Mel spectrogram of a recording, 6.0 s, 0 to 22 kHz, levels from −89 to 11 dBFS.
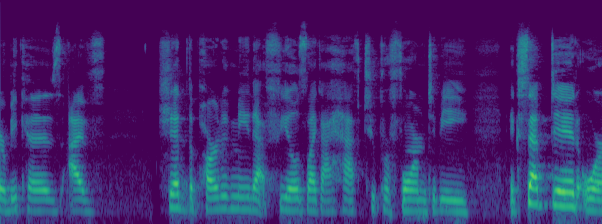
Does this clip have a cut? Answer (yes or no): yes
